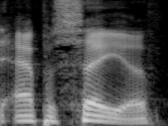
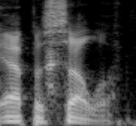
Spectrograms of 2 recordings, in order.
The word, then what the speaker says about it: Apicella: Eugene Apiseya, I said it wrong on purpose, Port St. John, Florida. It's actually Apicella.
